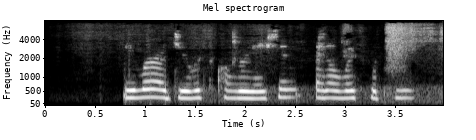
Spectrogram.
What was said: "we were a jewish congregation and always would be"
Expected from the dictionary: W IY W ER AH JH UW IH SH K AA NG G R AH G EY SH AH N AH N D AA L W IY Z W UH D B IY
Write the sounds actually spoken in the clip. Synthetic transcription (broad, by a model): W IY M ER AH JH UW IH S K AA NG G R AH G EY SH AH N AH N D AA L W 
